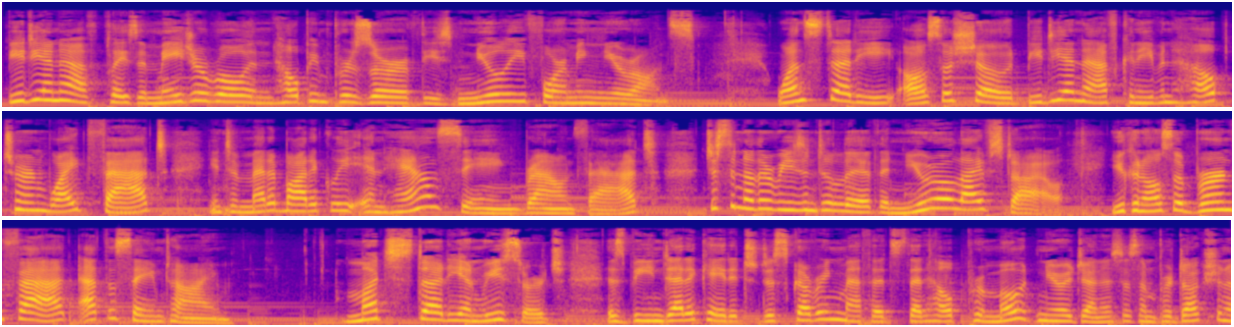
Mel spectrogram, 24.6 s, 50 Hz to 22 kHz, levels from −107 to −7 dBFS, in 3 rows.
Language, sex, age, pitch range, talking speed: English, female, 40-59, 205-280 Hz, 150 wpm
